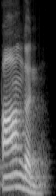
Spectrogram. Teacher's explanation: आंगन तो हवा नाक और मुंह दोनों से निकलेगा। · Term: अनुनासिक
